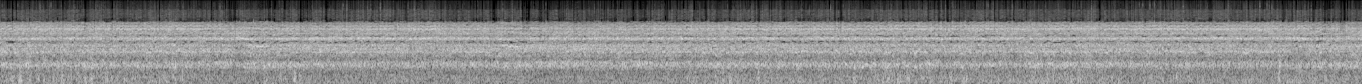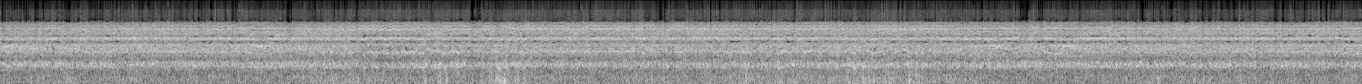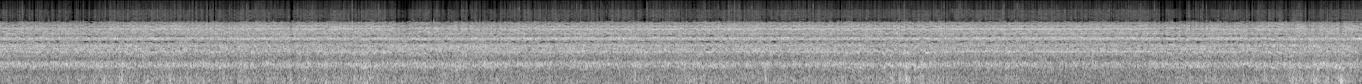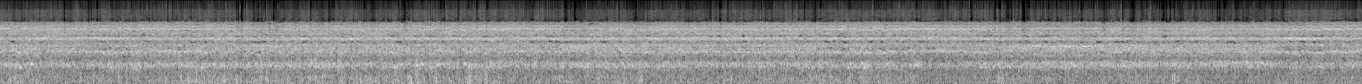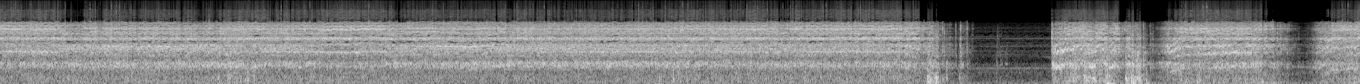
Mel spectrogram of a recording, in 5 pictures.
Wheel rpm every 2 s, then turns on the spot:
230, 230, 230, 230, 230, 230, 230, 230, 220, 230, 240, 230, 230, 230, 230, 230, 230, 230, 230, 230, 240, 230, 230, 230, 230, 220, 230, 220, 220, 220, 230, 210, 60, 120.
none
